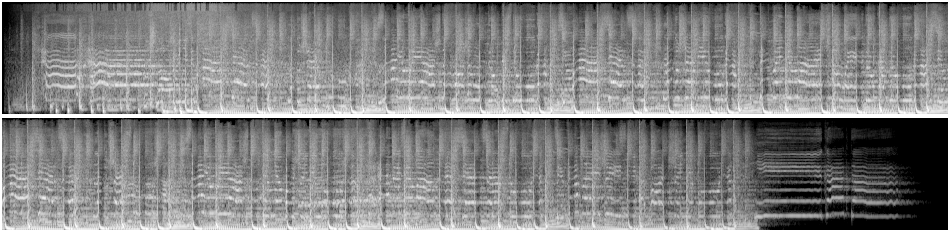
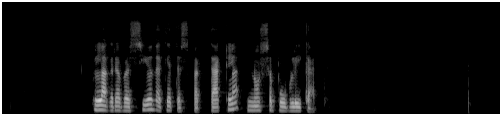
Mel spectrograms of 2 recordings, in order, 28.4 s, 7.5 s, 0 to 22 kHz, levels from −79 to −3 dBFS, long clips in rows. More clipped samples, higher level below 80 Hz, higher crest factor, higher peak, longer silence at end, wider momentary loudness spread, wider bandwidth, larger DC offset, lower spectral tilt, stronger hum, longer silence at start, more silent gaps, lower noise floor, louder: first, 0.2% vs under 0.1%; first, -14 dBFS vs -86 dBFS; second, 10 dB vs 24 dB; first, 0 dBFS vs -12 dBFS; second, 1 s vs 2.8 s; second, 7 LU vs 11 LU; first, over 20 kHz vs 11 kHz; neither; second, -4 dB/octave vs -5.5 dB/octave; neither; second, 0.2 s vs 1.4 s; neither; second, -59 dBFS vs -83 dBFS; first, -10 LUFS vs -33 LUFS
